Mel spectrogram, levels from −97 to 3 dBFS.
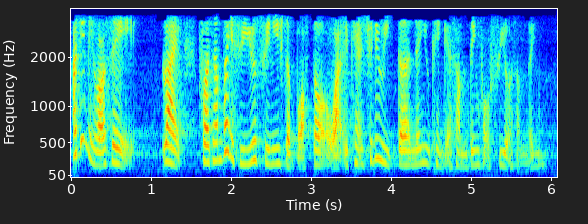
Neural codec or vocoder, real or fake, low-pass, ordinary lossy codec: codec, 16 kHz in and 24 kHz out, 1 kbps, XY-Tokenizer; fake; 3.6 kHz; MP3, 24 kbps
